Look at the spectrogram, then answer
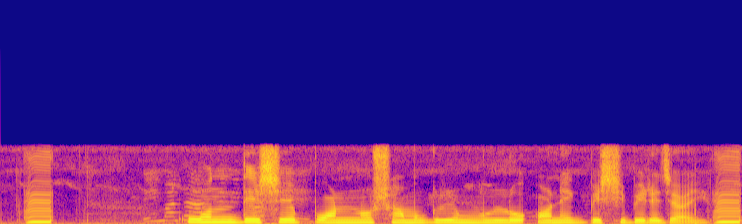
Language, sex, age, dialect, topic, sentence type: Bengali, female, 18-24, Northern/Varendri, banking, statement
